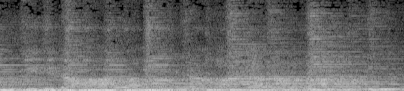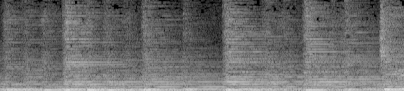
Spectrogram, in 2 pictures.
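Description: Nylon-string classical guitar strummed in a steady rhythm, chords ringing on between the strokes.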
